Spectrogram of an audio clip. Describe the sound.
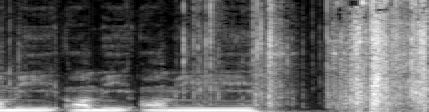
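A numbered plastic parts bag from a building set crinkles and rustles briefly, just after a man's voice speaks.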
